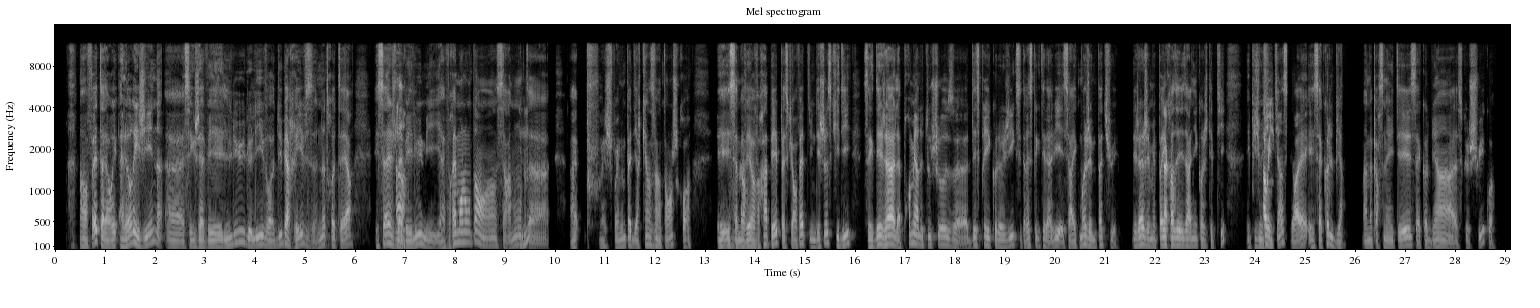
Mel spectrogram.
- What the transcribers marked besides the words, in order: blowing; "frappé" said as "vrapé"
- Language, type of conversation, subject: French, podcast, Quel geste simple peux-tu faire près de chez toi pour protéger la biodiversité ?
